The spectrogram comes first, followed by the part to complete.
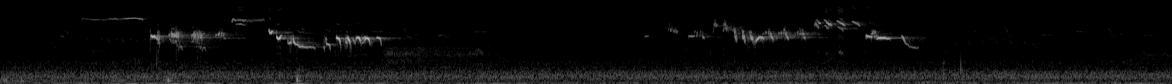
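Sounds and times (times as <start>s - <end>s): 
European robin Erithacus rubecula singing: 0.5s - 4.2s, 6.4s - 11.6s.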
